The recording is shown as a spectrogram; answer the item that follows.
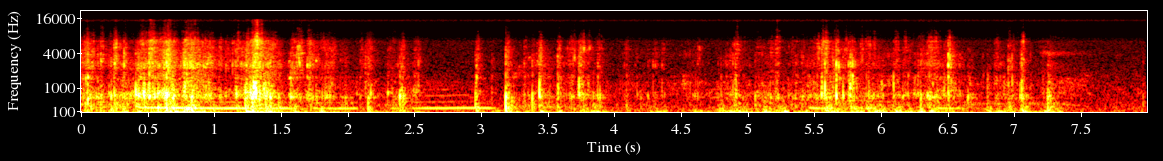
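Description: Small items and plastic packaging being handled and unwrapped close to the microphone: crinkling, rustling and little clicks, busiest in the first second or two and again near the end. A low steady hum sounds for the first three seconds.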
